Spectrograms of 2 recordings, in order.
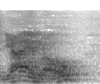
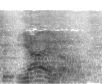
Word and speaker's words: Geilo: It would be pronounced as Jailo, because it's spelled G-E-I-L-O, but pronounced Jailo, as if the G is a Y.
